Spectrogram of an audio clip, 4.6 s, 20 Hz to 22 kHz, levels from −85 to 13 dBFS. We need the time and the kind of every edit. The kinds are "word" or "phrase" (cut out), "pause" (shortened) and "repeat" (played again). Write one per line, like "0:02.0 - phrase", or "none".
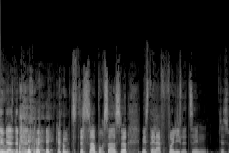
0:03.6 - word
